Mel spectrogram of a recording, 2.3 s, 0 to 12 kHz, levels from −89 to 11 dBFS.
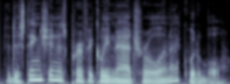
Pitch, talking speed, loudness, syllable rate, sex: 125 Hz, 180 wpm, -14 LUFS, 7.1 syllables/s, male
